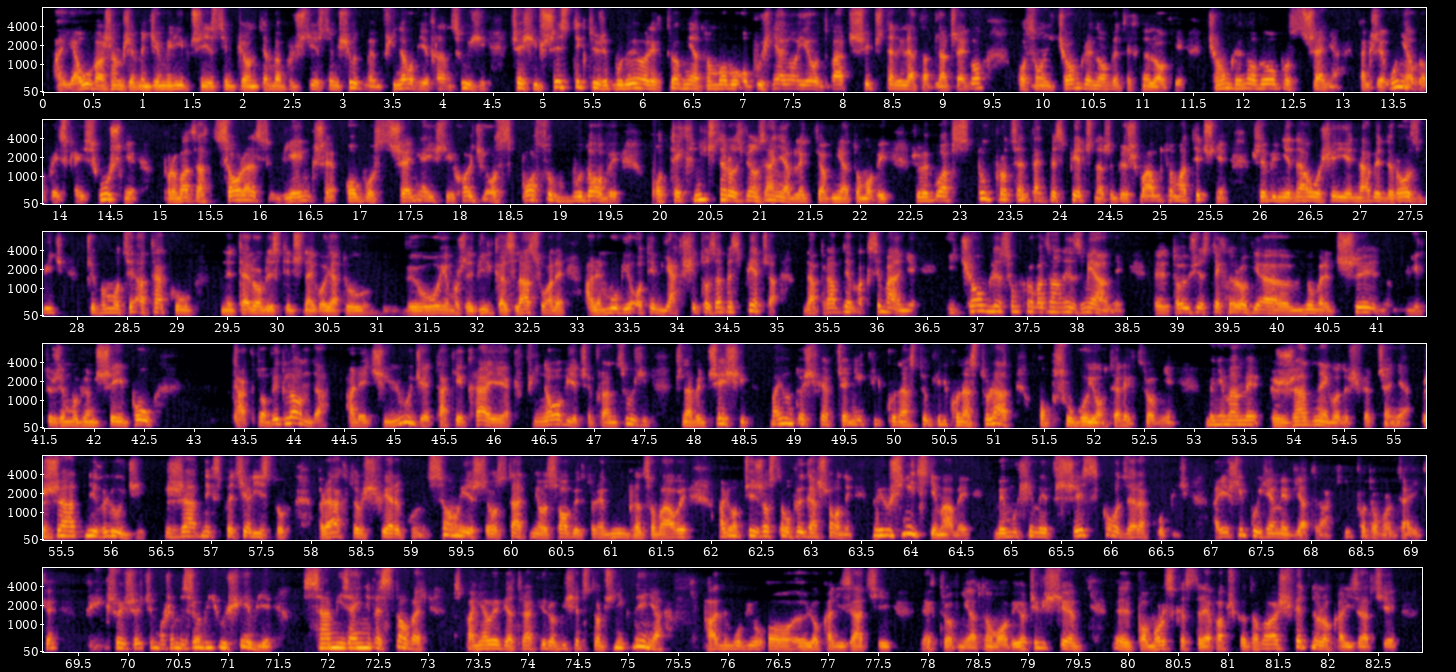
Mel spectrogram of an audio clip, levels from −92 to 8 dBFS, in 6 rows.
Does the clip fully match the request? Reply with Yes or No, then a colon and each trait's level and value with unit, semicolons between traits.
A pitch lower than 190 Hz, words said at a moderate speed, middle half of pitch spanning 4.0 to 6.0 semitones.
Yes: medium, 140 Hz; average, 140 wpm; wide, 5.5 semitones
